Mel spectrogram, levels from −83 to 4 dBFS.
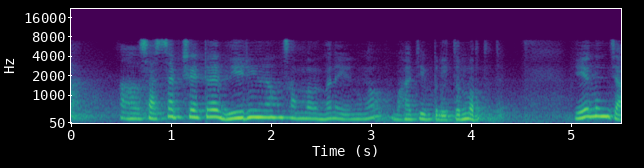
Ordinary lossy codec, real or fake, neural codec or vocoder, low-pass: none; fake; codec, 16 kHz, 0.5 kbps, FunCodec, trained on Chinese and English, 25 frames a second; 7.2 kHz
